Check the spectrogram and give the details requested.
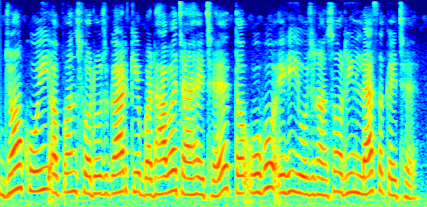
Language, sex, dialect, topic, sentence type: Maithili, female, Eastern / Thethi, banking, statement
